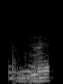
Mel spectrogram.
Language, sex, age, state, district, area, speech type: Hindi, male, 45-60, Uttar Pradesh, Sitapur, rural, conversation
